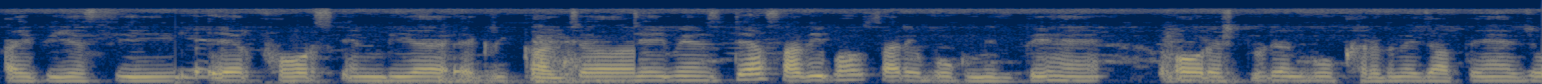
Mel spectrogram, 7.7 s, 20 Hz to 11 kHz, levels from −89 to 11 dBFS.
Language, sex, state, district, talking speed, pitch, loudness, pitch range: Hindi, male, Bihar, Purnia, 140 wpm, 155 Hz, -24 LUFS, 155-160 Hz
